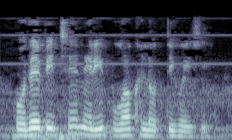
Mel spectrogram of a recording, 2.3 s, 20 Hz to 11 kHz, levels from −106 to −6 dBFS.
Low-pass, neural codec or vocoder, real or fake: 7.2 kHz; none; real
